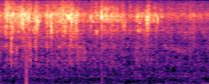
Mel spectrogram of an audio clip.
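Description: Chopped garlic and onion frying in coconut oil in a pan, a steady close sizzle and hiss with a couple of soft knocks, no voices.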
